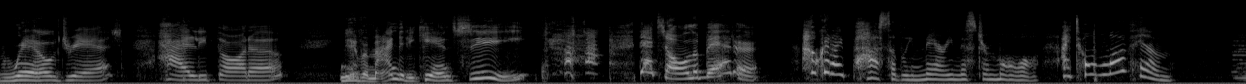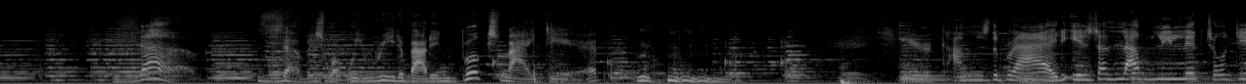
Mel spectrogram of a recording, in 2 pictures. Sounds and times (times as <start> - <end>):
Speech: 0.0 - 11.8, 13.6 - 18.5, 21.4 - 24.9
Music: 12.2 - 24.9.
